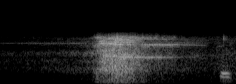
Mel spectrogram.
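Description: Radio-controlled toy car driving past close by: a steady high whine with a rush of noise that swells about a second in, then fades as it goes by.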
